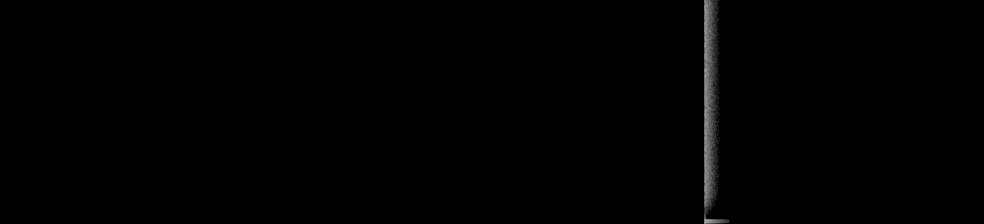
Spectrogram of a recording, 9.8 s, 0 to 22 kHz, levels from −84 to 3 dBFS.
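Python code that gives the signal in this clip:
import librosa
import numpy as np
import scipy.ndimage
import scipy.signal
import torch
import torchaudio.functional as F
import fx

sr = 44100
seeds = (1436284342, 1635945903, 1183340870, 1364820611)

y = fx.drum_snare(sr, seeds[0], length_s=0.24, hz=230.0, second_hz=390.0, noise_db=11.5, noise_from_hz=2900.0, decay_s=0.36, noise_decay_s=0.18)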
